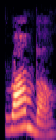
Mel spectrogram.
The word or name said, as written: rhombo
